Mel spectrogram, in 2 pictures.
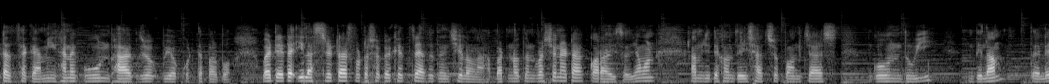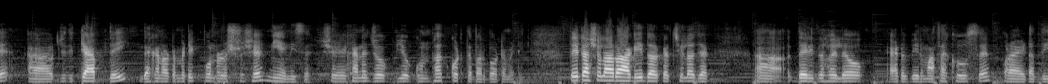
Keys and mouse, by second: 6.7 KP_7, 7.2 KP_5, 7.2 KP_0, 9.4 KP_2, 9.4 KP_0, 9.4 KP_5, 9.4 KP_7, 11.2 Tab, 17.6 click.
